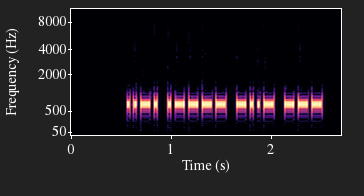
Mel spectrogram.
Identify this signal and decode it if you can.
Morse code, heard as a keyed tone, about 36 wpm, 700 Hz. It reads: F1XO
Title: DXCC-100 Call Signs - 4 Characters - 35wpm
